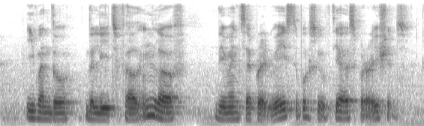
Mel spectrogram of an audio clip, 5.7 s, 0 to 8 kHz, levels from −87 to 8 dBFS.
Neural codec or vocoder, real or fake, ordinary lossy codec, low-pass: none; real; none; 7.2 kHz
